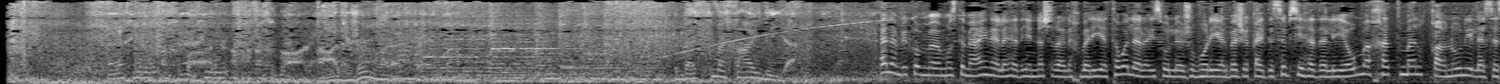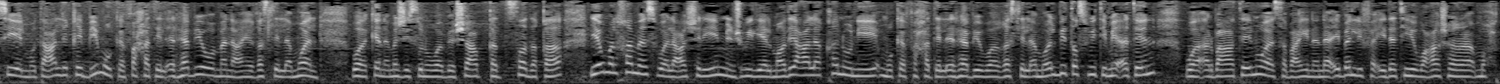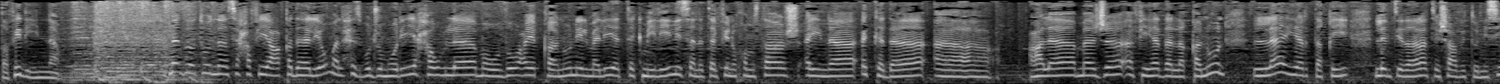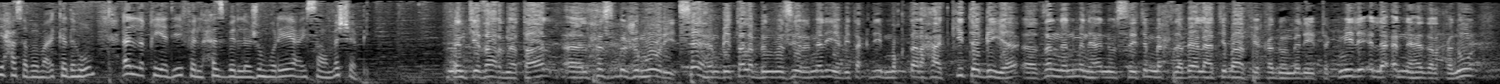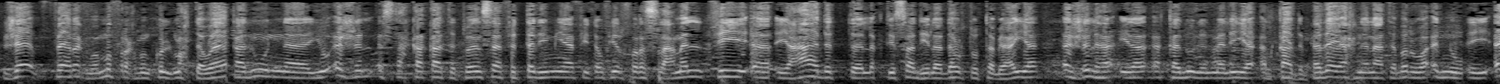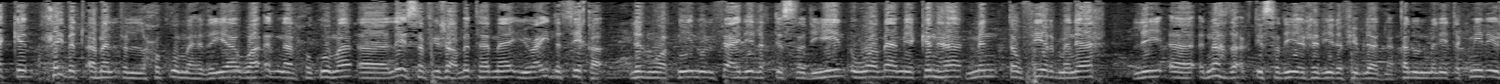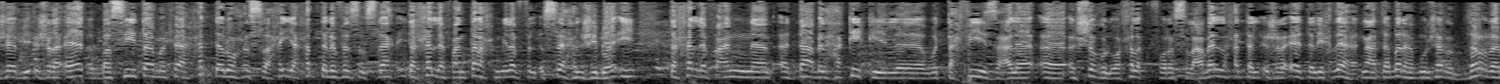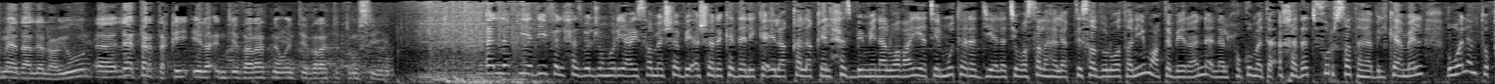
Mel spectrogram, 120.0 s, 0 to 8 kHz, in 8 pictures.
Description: نشرة أخبار منتصف النهار ليوم الجمعة 7 أوت 2015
